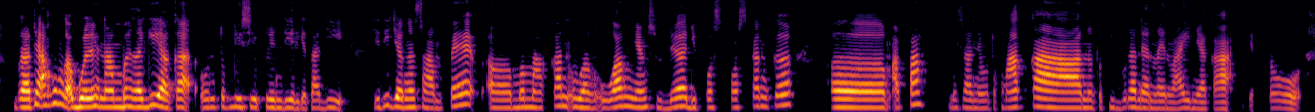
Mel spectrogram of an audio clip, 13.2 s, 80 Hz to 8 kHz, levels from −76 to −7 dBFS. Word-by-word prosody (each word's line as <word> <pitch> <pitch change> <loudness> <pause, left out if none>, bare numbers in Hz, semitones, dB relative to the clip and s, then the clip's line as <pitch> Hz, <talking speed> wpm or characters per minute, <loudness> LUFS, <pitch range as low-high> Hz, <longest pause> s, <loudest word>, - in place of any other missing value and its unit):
berarti 215 0 +6
aku 265 +5 +4
nggak - - +6
boleh 225 +1 +8
nambah 220 +1 +3
lagi 220 +5 +4
ya, 225 - +7
Kak, 215 +2 0
untuk 215 +2 -8
disiplin 215 -2 -4
diri 200 -2 -5
tadi. 195 -1 -8 0.3
Jadi 215 +4 -10
jangan 215 -2 +3
sampai, 215 +7 -2
eee, 205 -11 -5
memakan 215 +3 -4
uang-uang 210 +1 0
yang 210 +1 -2
sudah 225 +2 -1
dipos-poskan 210 +2 -9
ke, 260 +3 -2 0.5
mmm, 205 -1 +5
apa, 285 +10 -3 0.3
misalnya 200 -2 -9
untuk 195 +1 -18
makan, 205 -1 +3
untuk - - -16
hiburan 210 +2 -5
dan 195 -1 -4
lain-lain 185 +1 -8
ya, - - -14
Kak, 175 0 -5
gitu. 185 -3 -10
210 Hz, 155 wpm, -23 LUFS, 200-220 Hz, 0.5 s, boleh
